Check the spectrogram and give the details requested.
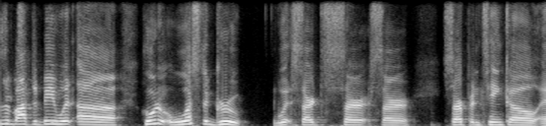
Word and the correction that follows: Serpentico: Serpentico, there we go.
